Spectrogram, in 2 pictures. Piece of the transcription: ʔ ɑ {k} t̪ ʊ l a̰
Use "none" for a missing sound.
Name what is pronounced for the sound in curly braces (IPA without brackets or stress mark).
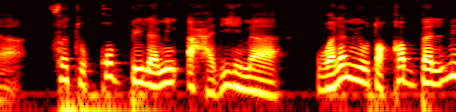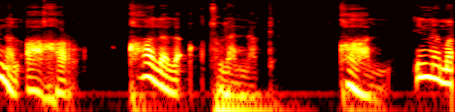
q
